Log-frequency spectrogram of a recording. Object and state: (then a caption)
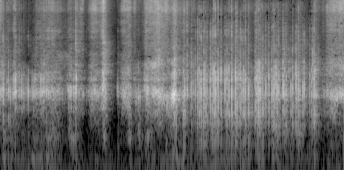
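Glitter fabric high heel shoe. Long painted nails rapidly scratch the glitter toe of an empty silver glitter fabric high heel pump with a black sole and heel, and tap its sole. The result is a fast, dry, crunchy scratching centered in the midrange, with brief gaps and one sharper, louder tap partway through.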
